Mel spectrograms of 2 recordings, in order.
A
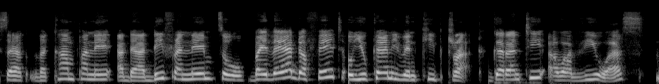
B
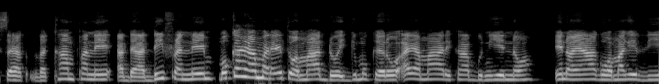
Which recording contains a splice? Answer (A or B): A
